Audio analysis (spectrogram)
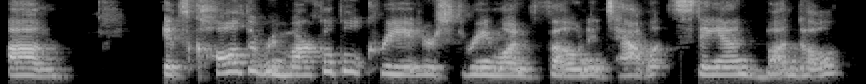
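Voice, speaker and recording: A woman hosting a casual crochet live stream from home, chatty with many ums and pauses, her voice going hoarse and interrupted by throat clearing. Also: on the high side, a bit bright. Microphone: phone on a mount.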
